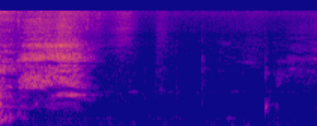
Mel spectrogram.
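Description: A short breath from the narrator right after he stops talking, then near silence with one faint click towards the end.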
